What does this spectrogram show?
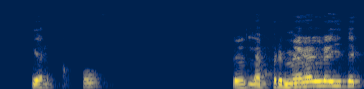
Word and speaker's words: Kirchhoff: Y para poder analizar los circuitos necesitamos las leyes de Kirchhoff. Esta es la pronunciación más o menos como se podría representar en español, pero así se escribe el apellido de quien las definió, Kirchhoff.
